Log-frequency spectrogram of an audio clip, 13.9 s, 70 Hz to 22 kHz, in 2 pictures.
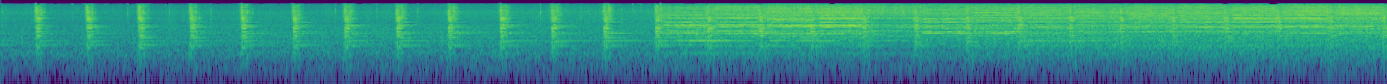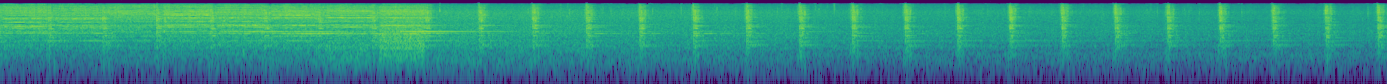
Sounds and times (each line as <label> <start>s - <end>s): sprinkler agricultural water spray1 0.0s - 13.8s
